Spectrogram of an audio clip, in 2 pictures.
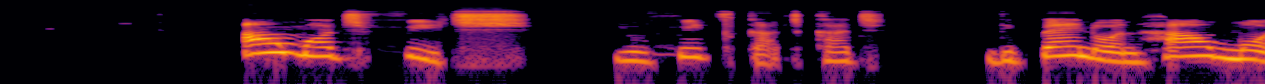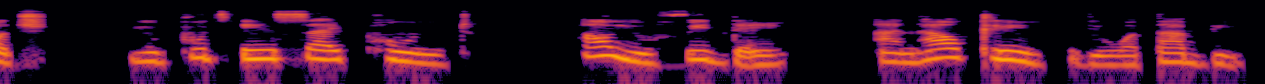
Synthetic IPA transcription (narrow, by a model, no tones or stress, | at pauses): haʊmɔt͡ʃfit͡ʃ | jufitkat͡ʃkat͡ʃ | dipɛ̃ndɔ̃nhawmɔt͡ʃ | jupʰutĩnsaɪd̚pʰɔ̃nd | hawjufit̚dɛ̃m | ʔãnɦawklĩndiwɔtabi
